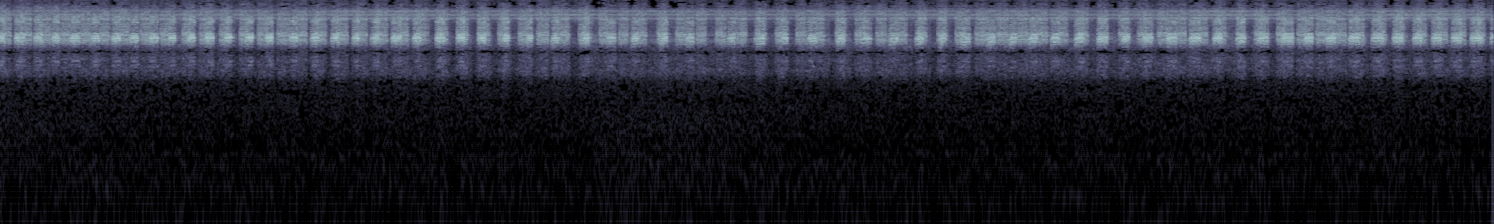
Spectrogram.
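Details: Cicadas give an unbroken, shrill, high rasping drone with quick, slightly uneven flutters in the sound, holding a constant loudness throughout, and no other sounds.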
